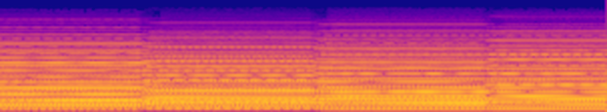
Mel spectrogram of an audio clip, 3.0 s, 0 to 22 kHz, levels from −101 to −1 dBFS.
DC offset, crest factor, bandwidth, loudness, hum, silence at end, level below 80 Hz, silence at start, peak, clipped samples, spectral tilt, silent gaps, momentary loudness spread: under 0.1%; 12 dB; 11 kHz; -15 LUFS; none; 0 s; -58 dBFS; 0 s; -2 dBFS; under 0.1%; -6 dB/octave; none; 1 LU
